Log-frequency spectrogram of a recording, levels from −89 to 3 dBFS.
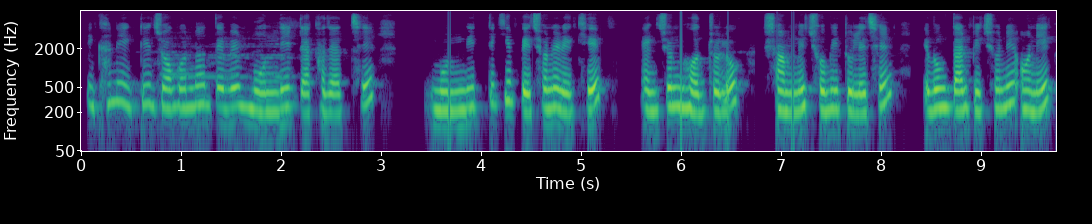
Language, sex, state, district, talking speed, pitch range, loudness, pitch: Bengali, female, West Bengal, Jhargram, 130 wpm, 210-255 Hz, -23 LUFS, 230 Hz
